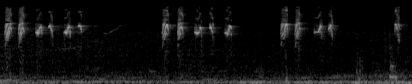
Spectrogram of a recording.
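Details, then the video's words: Brown-throated Sunbird, called kolibri wuling locally, in quick 'roll tembak' song. It fires rapid series of five or six sharp high notes, each series separated by short pauses, over a faint low hum. "Kolibri Wuling Gacor Roll tembak"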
